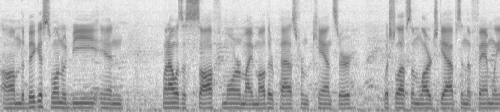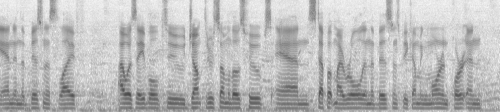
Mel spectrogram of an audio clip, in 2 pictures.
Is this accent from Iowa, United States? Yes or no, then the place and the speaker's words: yes; Iowa, United States; I am from Northwest Iowa. I grew up on a family greenhouse business.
